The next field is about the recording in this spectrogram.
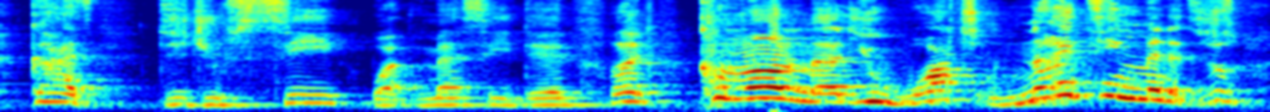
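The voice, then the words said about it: Aggressive, passionate rant imitating another person. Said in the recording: “a very good Mo impression ... not the voice ... You can't do it ... the aggression and the passion”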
